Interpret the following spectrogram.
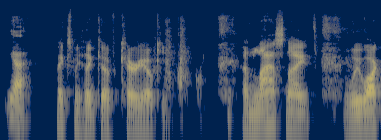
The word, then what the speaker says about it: karaoke: it's kind of okay when you say it in japanese it's not karaoke it's kind of but we're not in japan so it's karaoke here okay great um and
